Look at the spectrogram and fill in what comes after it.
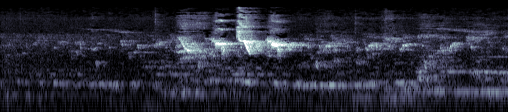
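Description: Small birds chirping outdoors, with a quick run of loud falling chirps about two seconds in and scattered softer calls, over a faint steady low hum.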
